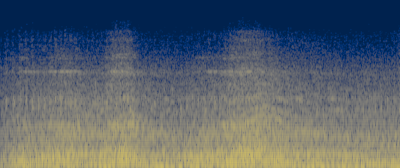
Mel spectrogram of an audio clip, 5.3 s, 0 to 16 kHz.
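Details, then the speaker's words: 1994 Ford F Super Duty IDI diesel, sitting at least a year, just started. Two rev blips sound uneven and lumpy, with the exhaust stumbling; it is misfiring. The owner suspects long storage, but this is not confirmed. "It's misfiring a little bit, but it's probably been sitting for a long time, guys."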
